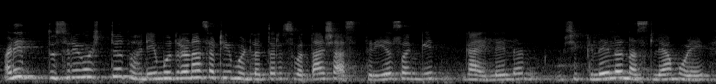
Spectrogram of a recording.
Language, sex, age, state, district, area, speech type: Marathi, female, 60+, Maharashtra, Pune, urban, spontaneous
